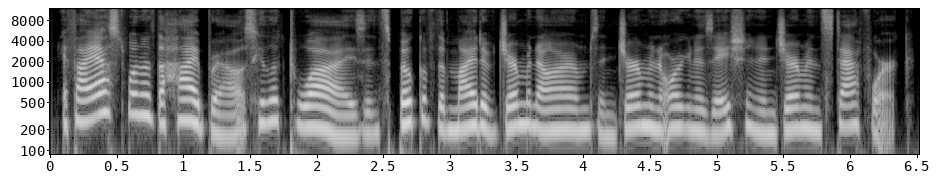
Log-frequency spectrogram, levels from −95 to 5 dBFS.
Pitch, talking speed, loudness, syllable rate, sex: 220 Hz, 230 wpm, -18 LUFS, 5.9 syllables/s, female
